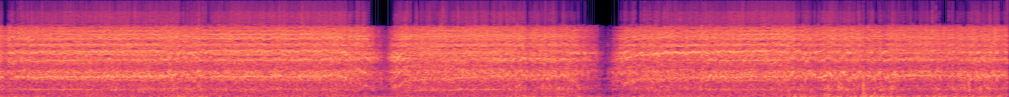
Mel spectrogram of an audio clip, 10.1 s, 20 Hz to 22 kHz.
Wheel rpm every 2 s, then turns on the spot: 220, 190, 160, 170, 230.
none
